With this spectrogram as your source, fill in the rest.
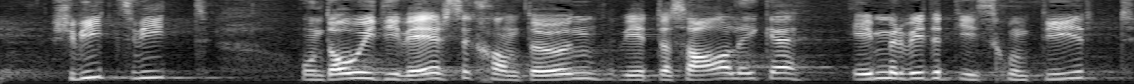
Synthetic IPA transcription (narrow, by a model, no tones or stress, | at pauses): ʃʋiːt͡sʋit | ʊndowidivɛɾsəkʰɑnt̪øːnvɪt̚dɑsɑːlɪɡ̥əɪmːəɾvɪdəɾdiskʰut̪iːɾt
